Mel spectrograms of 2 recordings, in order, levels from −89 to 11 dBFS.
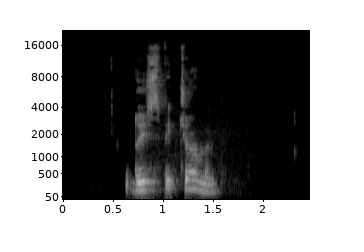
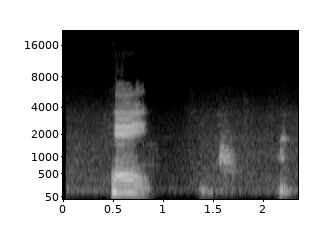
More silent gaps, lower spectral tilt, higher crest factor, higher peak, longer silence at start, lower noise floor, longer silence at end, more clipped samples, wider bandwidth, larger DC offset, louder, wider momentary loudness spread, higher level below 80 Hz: neither; second, -4 dB/octave vs -5.5 dB/octave; about the same, 20 dB vs 22 dB; second, -16 dBFS vs -2 dBFS; about the same, 0.6 s vs 0.5 s; first, -83 dBFS vs -44 dBFS; first, 0.95 s vs 0.1 s; neither; first, 16 kHz vs 7.4 kHz; neither; second, -32 LUFS vs -16 LUFS; second, 14 LU vs 21 LU; second, -74 dBFS vs -58 dBFS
